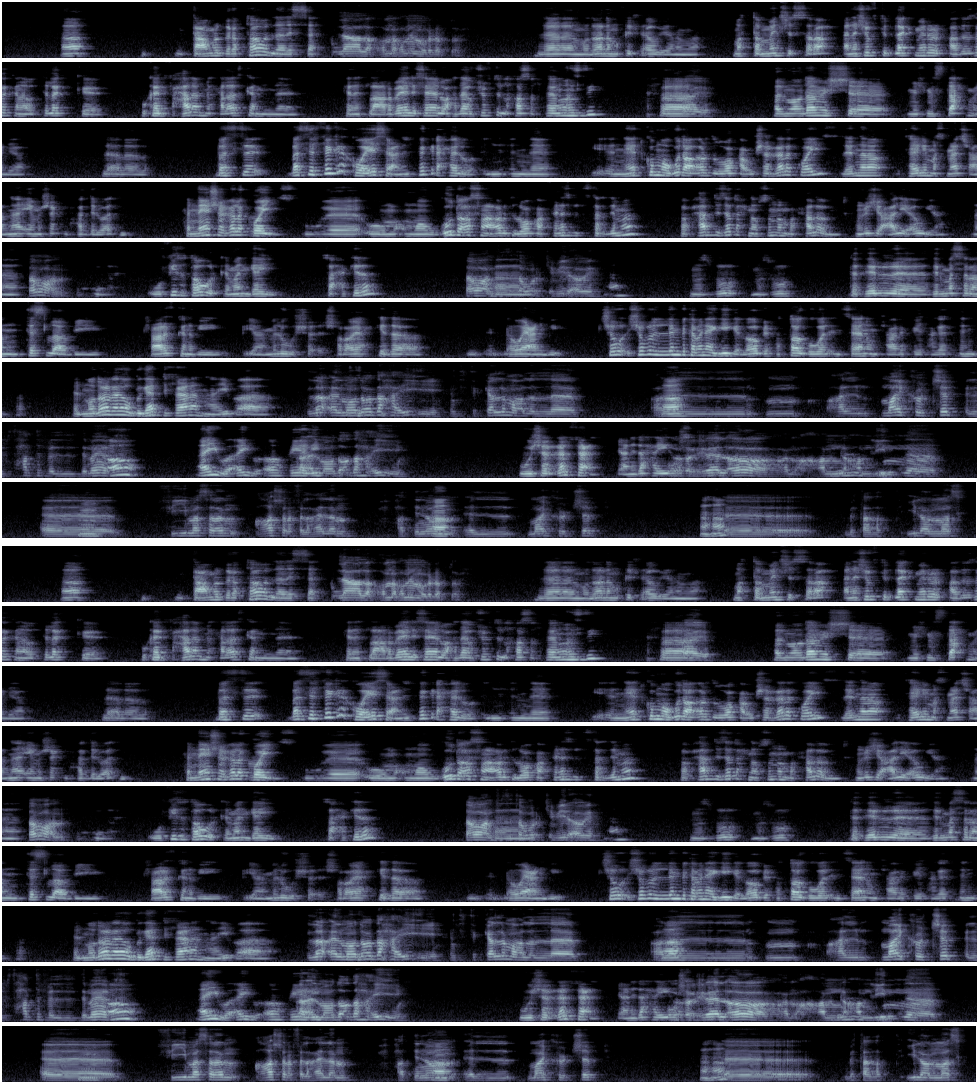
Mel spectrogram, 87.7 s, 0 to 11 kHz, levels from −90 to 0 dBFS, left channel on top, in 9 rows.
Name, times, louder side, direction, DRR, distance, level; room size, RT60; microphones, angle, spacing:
voice 1, 1.7-3.1 5.3-7.0 7.3-10.7 11.1-12.7 13.2-15.7 16.3-16.7 17.5-19.7 20.5-20.9 21.6-22.1 22.4-25.0 25.4-28.3 28.6-30.4 31.1-35.6 36.0-38.7 39.0-39.2 39.9-40.1 40.5-41.7 42.2-42.7 43.9-44.3 45.1-45.2 45.9-46.9 47.5-49.7 50.2-52.9 53.4-54.3 54.8-58.5 59.2-61.2 65.1-65.3 69.3-69.6 70.2-71.4 73.4-75.1 76.6-77.2 78.8-79.0 82.3-82.5 85.0-85.2, left 2 dB, 25° left, 0.8 m, -30 dB
voice 2, 3.3-4.6 16.5-16.8 31.7-31.9 39.3-39.6 43.6-44.9 61.5-62.9 63.3-64.2 65.0-66.4 66.7-69.3 71.2-72.3 74.9-77.6 78.4-79.2 79.6-81.5 81.9-83.9 85.2-86.1 86.4-87.6, right 4 dB, 60° right, 1.3 m, -34 dB
9.7 x 4.5 x 3.5 m
head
